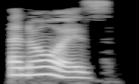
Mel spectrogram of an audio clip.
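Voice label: "annoys", British English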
